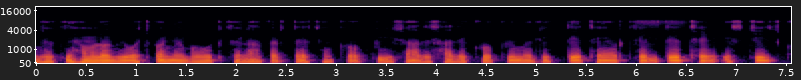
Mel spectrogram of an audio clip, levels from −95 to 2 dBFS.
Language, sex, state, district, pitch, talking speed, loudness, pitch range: Hindi, male, Bihar, Jahanabad, 115 Hz, 175 wpm, -33 LUFS, 110-115 Hz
